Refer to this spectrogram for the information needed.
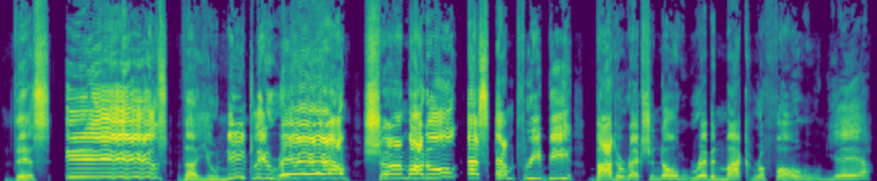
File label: sing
